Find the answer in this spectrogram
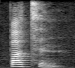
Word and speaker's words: button: T 발음을 먹듯이 해주셔도 되고 소리내어 발음해도 상관없어요. button.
